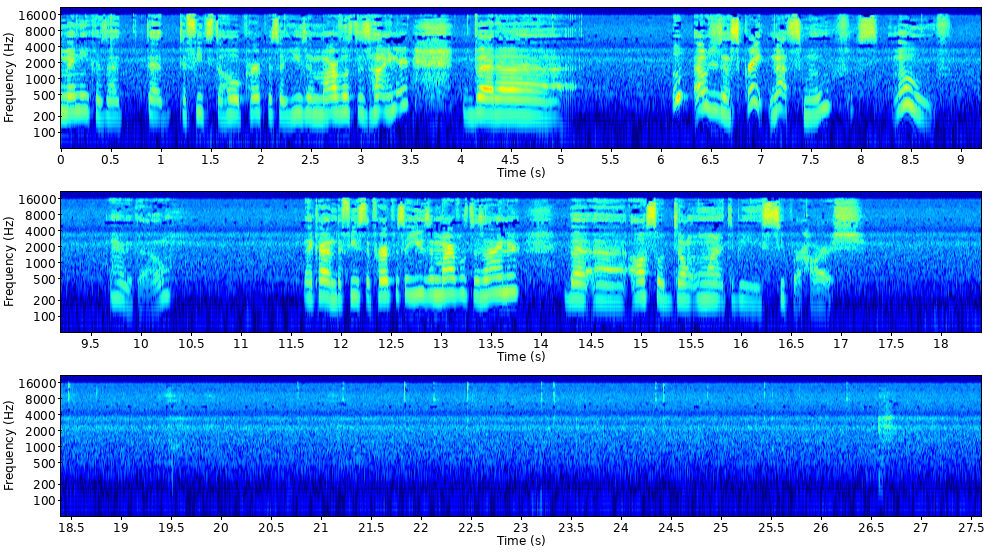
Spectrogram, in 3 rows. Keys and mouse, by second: 0.5 ctrl+z, 2.7-5.0 drag, 8.8-13.0 drag, 13.1-15.7 middle drag, 15.7-18.6 drag, 18.9 middle click, 25.0-27.6 drag.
